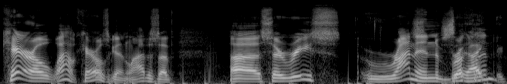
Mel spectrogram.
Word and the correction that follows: Saoirse: Saoirse Ronan is how you pronounce her name.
